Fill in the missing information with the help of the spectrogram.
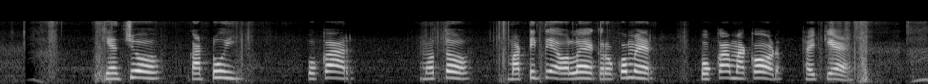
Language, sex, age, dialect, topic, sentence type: Bengali, male, <18, Jharkhandi, agriculture, statement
